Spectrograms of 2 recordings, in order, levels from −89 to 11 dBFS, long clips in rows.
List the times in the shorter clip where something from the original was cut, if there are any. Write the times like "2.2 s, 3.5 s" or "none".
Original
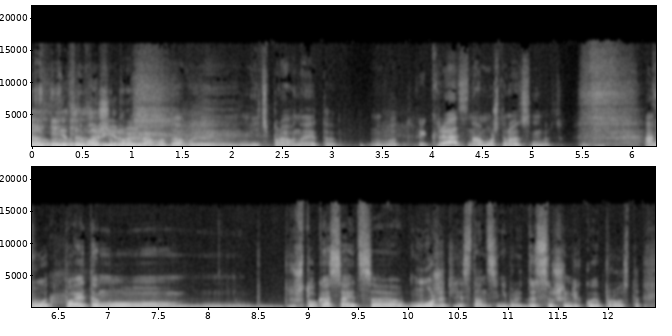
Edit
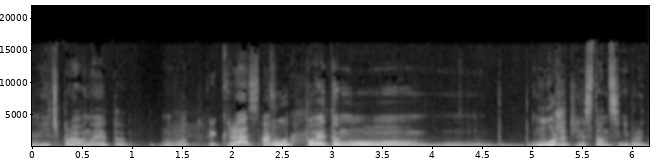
2.3 s, 5.0 s

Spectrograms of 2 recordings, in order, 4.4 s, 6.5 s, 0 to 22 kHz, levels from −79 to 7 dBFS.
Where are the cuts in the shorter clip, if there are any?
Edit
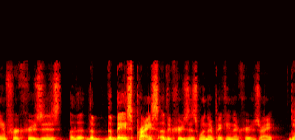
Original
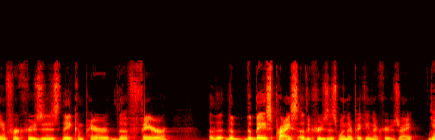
0.9 s

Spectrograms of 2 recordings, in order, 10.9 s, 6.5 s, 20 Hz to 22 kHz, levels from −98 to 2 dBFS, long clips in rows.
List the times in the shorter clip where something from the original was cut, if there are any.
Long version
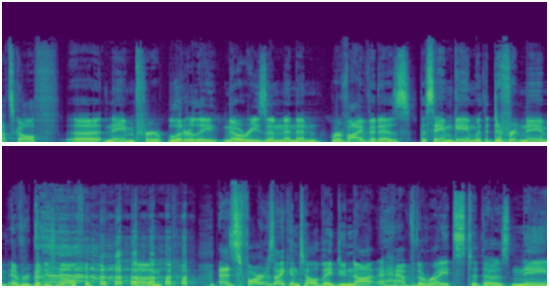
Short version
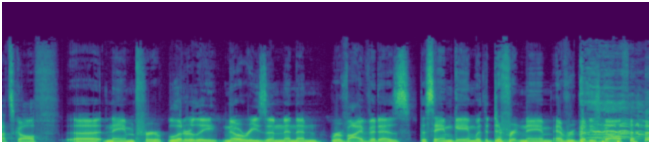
none

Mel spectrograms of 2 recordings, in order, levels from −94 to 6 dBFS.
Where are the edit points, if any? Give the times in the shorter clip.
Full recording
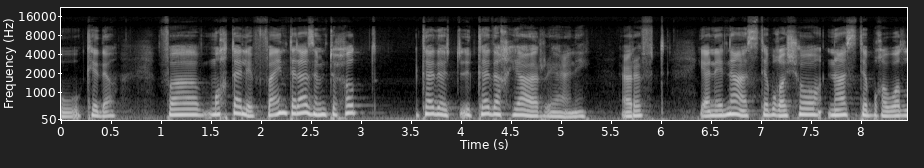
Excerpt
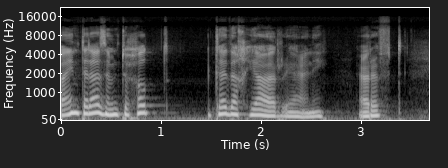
1.5 s

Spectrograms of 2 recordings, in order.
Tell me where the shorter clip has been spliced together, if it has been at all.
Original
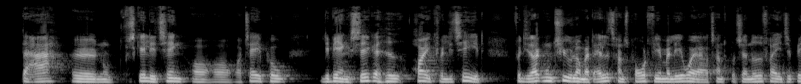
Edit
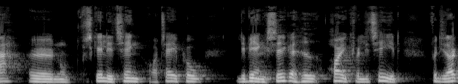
1.5 s

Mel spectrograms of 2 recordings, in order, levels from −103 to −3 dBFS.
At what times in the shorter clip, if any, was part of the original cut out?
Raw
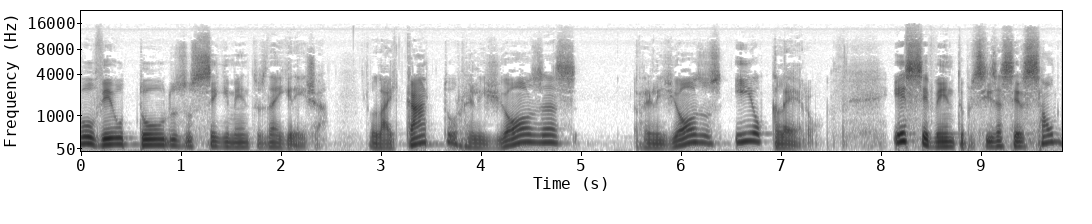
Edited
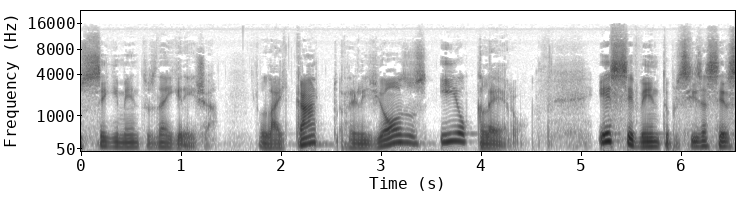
2.6 s

